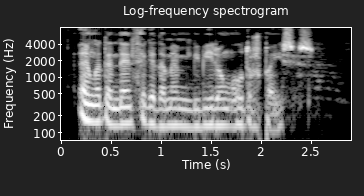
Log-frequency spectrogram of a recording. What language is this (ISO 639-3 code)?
glg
